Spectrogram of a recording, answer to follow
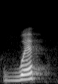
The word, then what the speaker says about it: whip: also um use cool whip if you'd like okay it's funny rj's asking me is it pronounced whip or whip it's actually you actually say the h first did you know that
